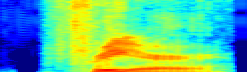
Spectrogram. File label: "freer", American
